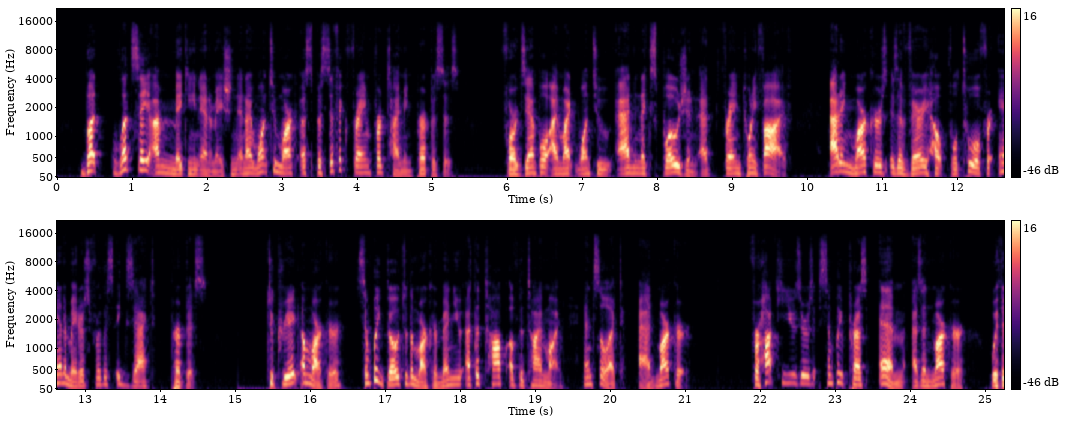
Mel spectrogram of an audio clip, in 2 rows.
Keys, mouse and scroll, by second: 4.5 space, 5.7 click, 6.5 click, 7.6 click, 9.7 click, 12.0 click, 15.3 middle click, 19.5 click, 19.6 click.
